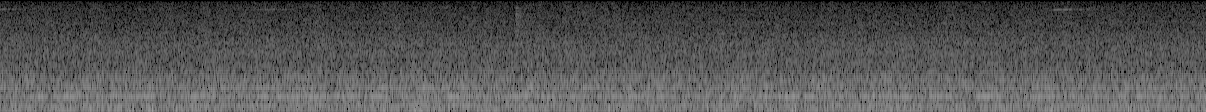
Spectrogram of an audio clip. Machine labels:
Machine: fan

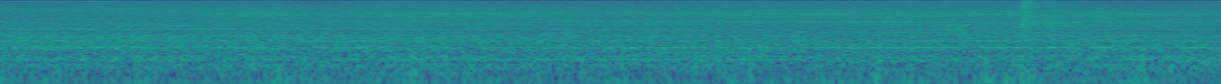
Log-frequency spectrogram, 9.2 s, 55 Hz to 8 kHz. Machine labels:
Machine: fan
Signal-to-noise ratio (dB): 0 dB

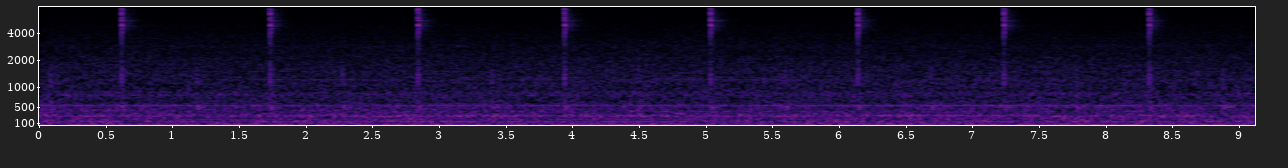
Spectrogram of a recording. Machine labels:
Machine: valve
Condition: normal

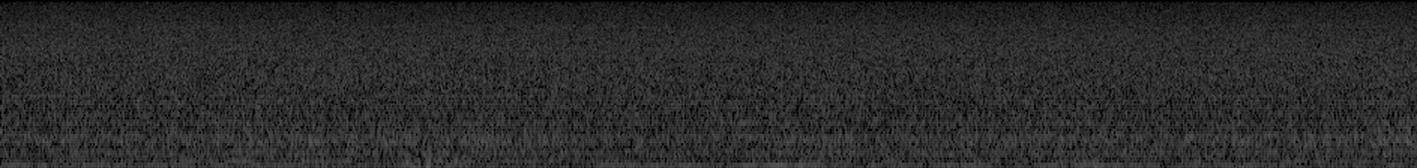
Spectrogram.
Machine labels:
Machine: fan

